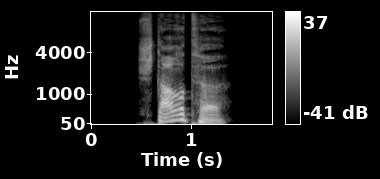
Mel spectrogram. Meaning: inflection of starren: 1. first/third-person singular preterite 2. first/third-person singular subjunctive II
- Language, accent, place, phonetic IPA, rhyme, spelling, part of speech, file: German, Germany, Berlin, [ˈʃtaʁtə], -aʁtə, starrte, verb, De-starrte.ogg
